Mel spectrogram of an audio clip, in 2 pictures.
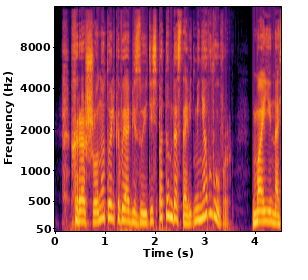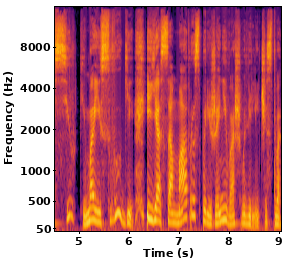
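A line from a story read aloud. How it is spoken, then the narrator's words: Plain. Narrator (Russian): ответила герцогиня Неверская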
